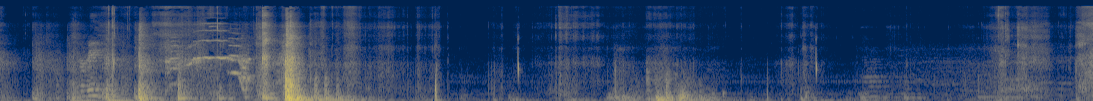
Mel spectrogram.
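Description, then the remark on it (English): A door is pushed shut: a burst of rattling and scraping, then a solid thunk, followed by a few scattered knocks and faint shuffling, with muffled voices in the background. “Close my door, please.”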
